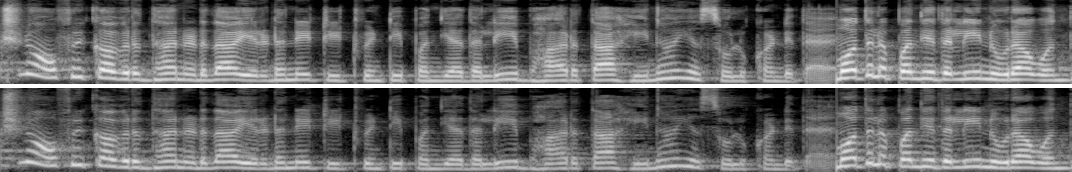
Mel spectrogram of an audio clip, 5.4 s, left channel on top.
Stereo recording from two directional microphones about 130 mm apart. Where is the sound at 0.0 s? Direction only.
15° left (ahead or behind).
